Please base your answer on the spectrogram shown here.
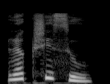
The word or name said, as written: ರಕ್ಷಸ್ಸು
